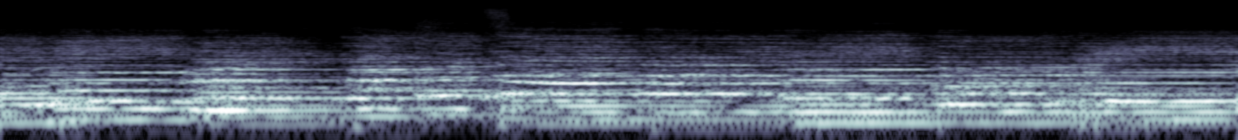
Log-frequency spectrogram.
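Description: Congregation singing a slow hymn together, accompanied by piano, violin and trumpet.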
